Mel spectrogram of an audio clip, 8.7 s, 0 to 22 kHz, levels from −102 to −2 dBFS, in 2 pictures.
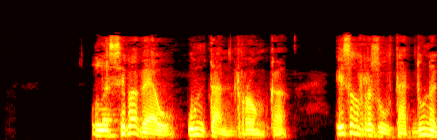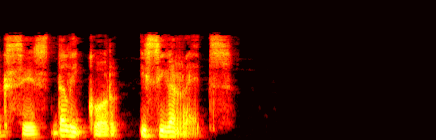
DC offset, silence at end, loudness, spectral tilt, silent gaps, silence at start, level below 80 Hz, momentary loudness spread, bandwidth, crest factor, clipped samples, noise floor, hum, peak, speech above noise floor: under 0.1%; 2.05 s; -18 LUFS; -5 dB/octave; none; 0.9 s; -56 dBFS; 12 LU; 8.2 kHz; 18 dB; under 0.1%; under -90 dBFS; none; -2 dBFS; over 73 dB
